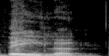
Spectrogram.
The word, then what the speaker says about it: Thielen: Is it Thielen or Thielen? – Thielen. Thielen. Thielen. Yeah.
